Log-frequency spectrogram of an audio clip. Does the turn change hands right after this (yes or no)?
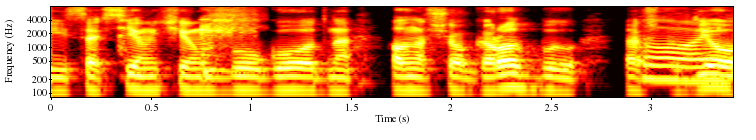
no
